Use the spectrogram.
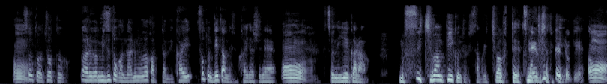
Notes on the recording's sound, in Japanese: ZOOMで収録。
